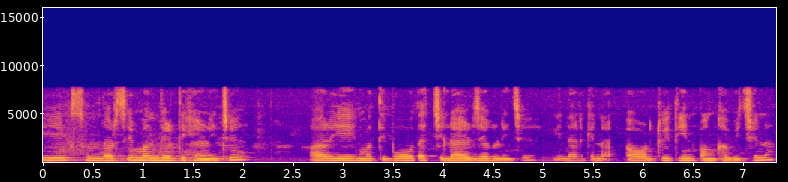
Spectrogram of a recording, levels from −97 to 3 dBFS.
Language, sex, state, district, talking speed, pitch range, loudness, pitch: Garhwali, female, Uttarakhand, Tehri Garhwal, 180 wpm, 190-220 Hz, -16 LUFS, 200 Hz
